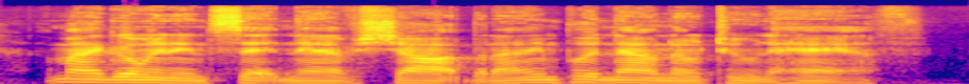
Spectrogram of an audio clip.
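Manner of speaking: ordinary delivery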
